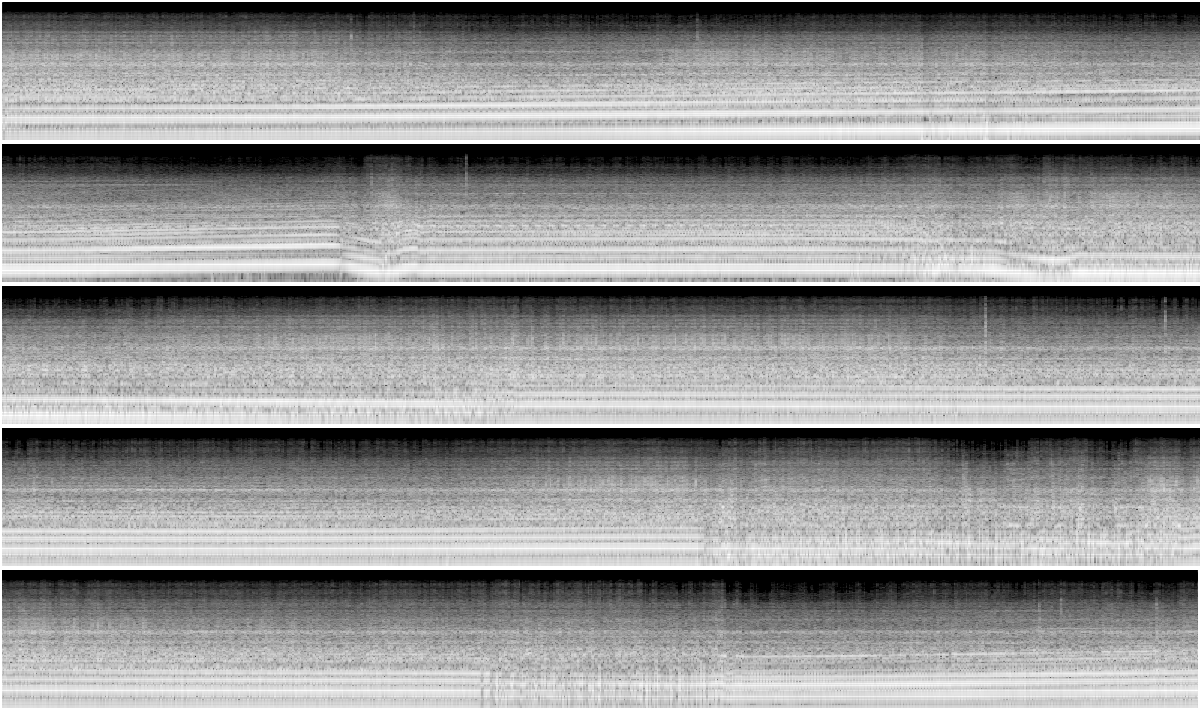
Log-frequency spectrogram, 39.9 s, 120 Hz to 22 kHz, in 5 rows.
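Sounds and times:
motorcycle engine accelerating: 0:00.0 - 0:39.9
wind rumble on microphone: 0:05.0 - 0:08.6, 0:10.3 - 0:32.6.

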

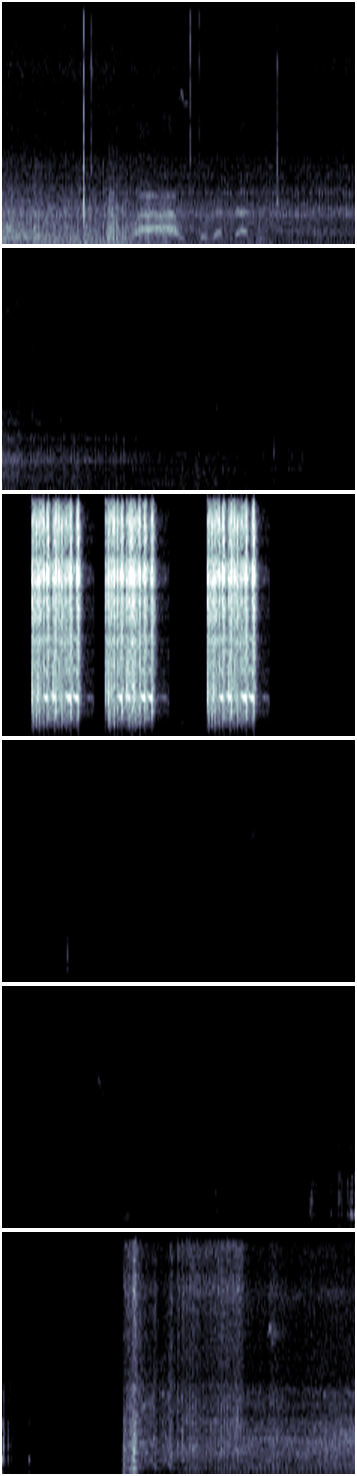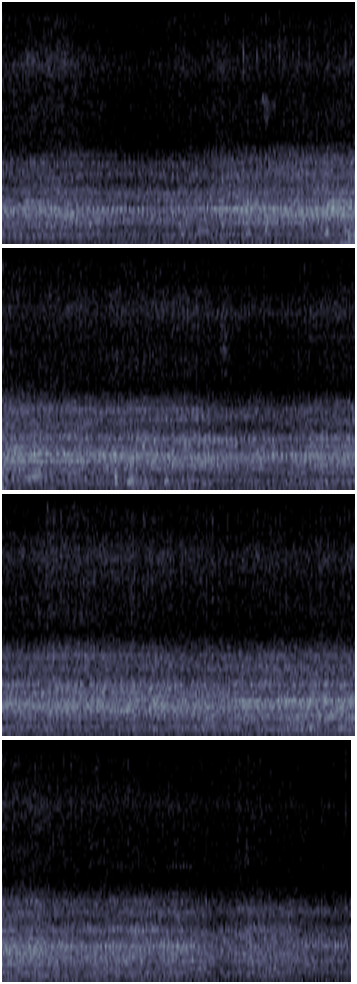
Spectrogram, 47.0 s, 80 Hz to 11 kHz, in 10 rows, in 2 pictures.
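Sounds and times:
motorcycle engine running: 0:01.8 - 0:08.8, 0:25.8 - 0:47.0
harsh buzzing bursts: 0:09.8 - 0:11.6, 0:12.2 - 0:13.0
small engine starting: 0:09.8 - 0:11.6, 0:12.2 - 0:13.0, 0:25.1 - 0:27.0.

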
